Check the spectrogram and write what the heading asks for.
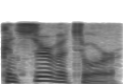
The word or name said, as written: conservator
